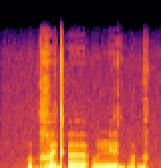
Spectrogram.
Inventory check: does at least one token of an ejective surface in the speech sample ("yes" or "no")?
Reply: no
